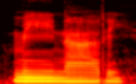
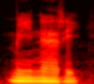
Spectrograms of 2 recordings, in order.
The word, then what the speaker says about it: Minari: Farming, in this movie, in Minari, or I don't know how they pronounce it really. Minari? No, it's Minari.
